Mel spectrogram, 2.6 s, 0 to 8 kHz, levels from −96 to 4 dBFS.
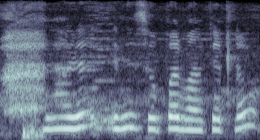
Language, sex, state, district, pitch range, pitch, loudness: Telugu, female, Andhra Pradesh, Annamaya, 235-260 Hz, 250 Hz, -15 LUFS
